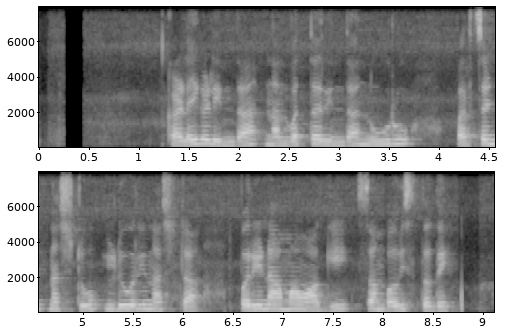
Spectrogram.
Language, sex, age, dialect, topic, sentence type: Kannada, female, 41-45, Mysore Kannada, agriculture, statement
